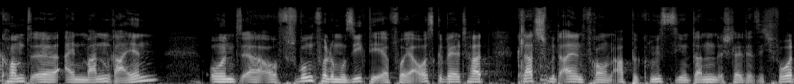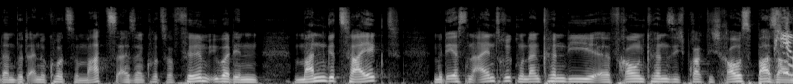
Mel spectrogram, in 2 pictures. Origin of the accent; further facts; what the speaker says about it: Bachem, Saarland, Germany; durch Pachten mein Heimatort.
